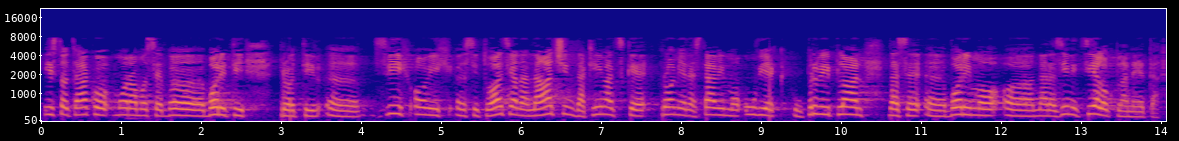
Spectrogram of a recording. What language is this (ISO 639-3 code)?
hrv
